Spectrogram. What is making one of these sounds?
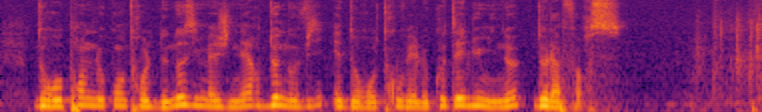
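A young woman speaks with animation through a microphone in a large echoing hall.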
